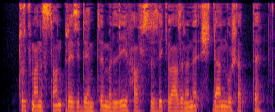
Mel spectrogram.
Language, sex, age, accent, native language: Uzbek, male, 18-24, Jizzax, Uzbek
